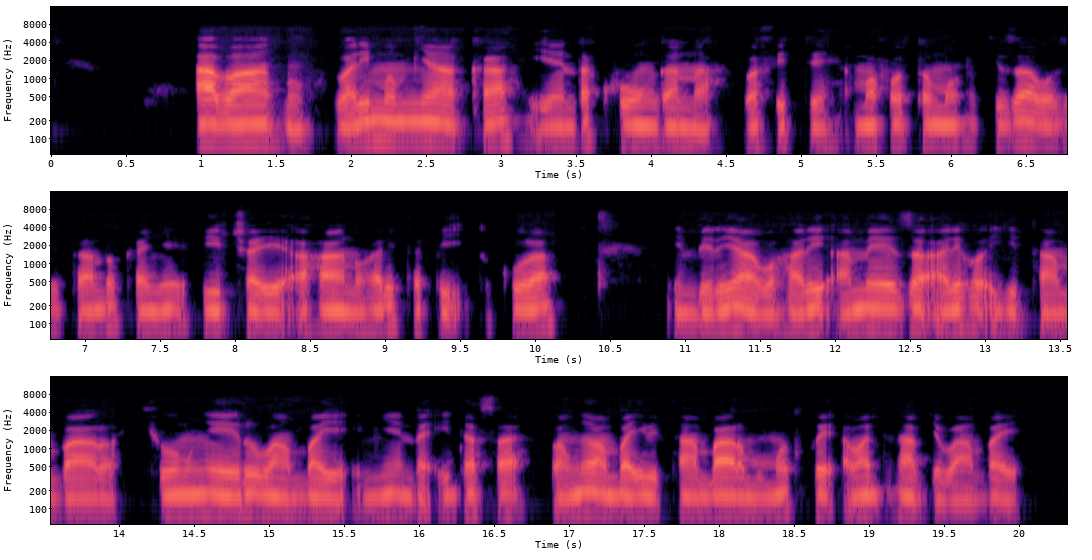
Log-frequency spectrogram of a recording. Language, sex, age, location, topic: Kinyarwanda, male, 25-35, Huye, health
